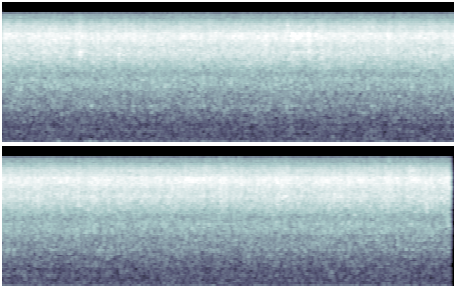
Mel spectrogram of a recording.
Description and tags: a small torrent clashes at the bottom of a ravine/un arroyo al fondo de un barranco
andalucia, field-recording, nature, south-spain, water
